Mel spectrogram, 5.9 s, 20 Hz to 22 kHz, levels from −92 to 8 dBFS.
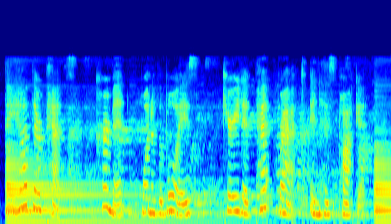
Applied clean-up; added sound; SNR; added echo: none; Acoustic guitar; 4 dB; reverberation time 3.0 s.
